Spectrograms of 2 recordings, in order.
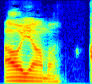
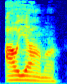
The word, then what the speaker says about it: Aoyama: Yuga, I don't know how to say it. Yuga Aoyama? – Aoyama. – Aoyama.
